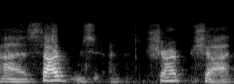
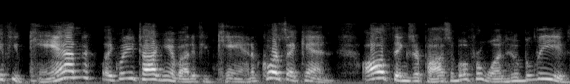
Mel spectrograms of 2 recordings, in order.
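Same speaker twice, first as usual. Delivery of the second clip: biting sarcastic voice with swooping mock disbelief; 3 semitones higher than usual. Retelling Jesus answering the father: retelling Jesus sarcastically. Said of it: "this is Jesus being sarcastic".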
